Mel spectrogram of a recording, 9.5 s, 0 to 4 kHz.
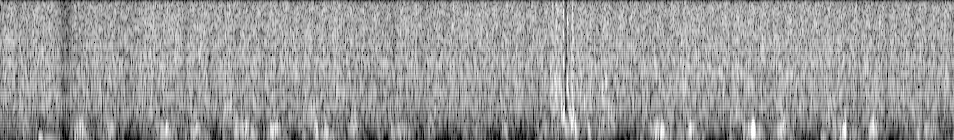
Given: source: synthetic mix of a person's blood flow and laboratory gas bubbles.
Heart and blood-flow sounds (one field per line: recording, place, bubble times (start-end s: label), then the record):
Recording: Doppler ultrasound of blood flow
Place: precordium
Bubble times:
5.48-6.17 s: bubbles
From the record:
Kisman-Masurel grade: 211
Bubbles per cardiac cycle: several, 3 to 8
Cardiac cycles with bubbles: 1 to 10%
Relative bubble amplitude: barely perceptible (0.100 to 0.250)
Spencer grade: 1 (occasional bubble signal discernible with the cardiac motion signal, with majority of cardiac periods free of bubbles)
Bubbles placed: anywhere in the cardiac cycle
